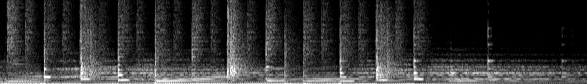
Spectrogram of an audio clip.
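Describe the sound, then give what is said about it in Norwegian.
A phone ringtone plays while a call goes out to a colleague: a melodic, tonal pattern of repeated bright notes with steady low harmonics that holds at an even level, then thins and fades near the end. “vi har ringt opp eh, en kollega av oss som heter Mari”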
